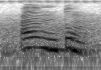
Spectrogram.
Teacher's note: nun sukun bertemu dengan huruf ta dan hukum bacaannya adalah ikhfa Haqiqi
